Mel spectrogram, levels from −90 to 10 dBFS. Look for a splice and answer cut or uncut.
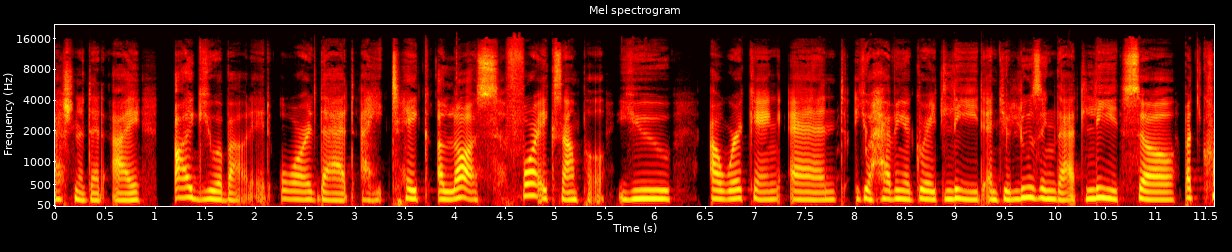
cut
